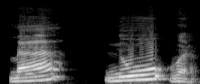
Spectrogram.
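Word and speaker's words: manoeuvre: Maneuver. So in this, E, O and E, these two vowels are silent. Okay. We pronounce only this N and U.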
